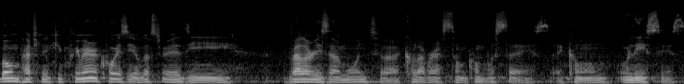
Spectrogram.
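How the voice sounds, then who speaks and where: Speaking at a fairly slow pace, a man with a fairly low voice keeps his intonation fairly even. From Wales. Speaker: playwright and cultural activist. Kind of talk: TV interview.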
